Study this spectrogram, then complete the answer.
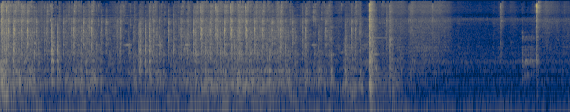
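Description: A sewing machine back stitches a seam on a crossbody hip bag, running in a steady rapid rattle for about six seconds before stopping, followed by a few faint clicks and handling sounds.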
